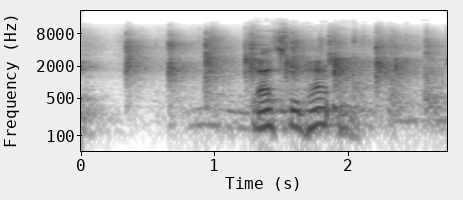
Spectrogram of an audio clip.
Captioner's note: applause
